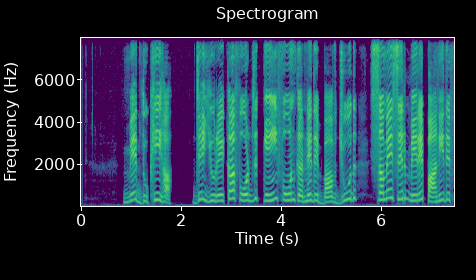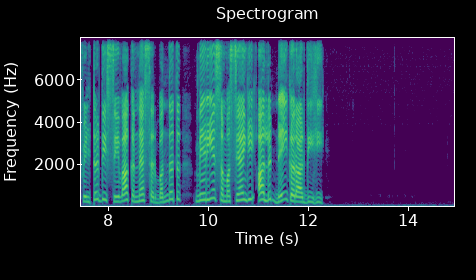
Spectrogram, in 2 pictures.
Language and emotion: Dogri, angry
